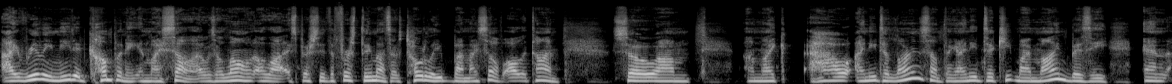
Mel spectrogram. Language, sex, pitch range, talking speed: English, male, 155-200 Hz, 220 wpm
